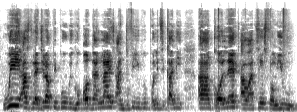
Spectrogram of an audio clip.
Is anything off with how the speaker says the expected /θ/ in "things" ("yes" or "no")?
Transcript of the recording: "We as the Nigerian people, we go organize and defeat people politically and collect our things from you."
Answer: yes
